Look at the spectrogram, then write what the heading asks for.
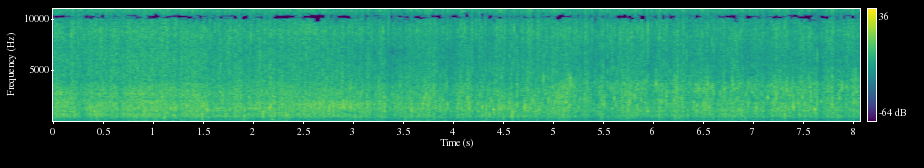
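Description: A large batch of chicken wings frying in hot oil in a wide wok, a loud, steady sizzle and crackle of many bubbles as the wings first hit the oil.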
